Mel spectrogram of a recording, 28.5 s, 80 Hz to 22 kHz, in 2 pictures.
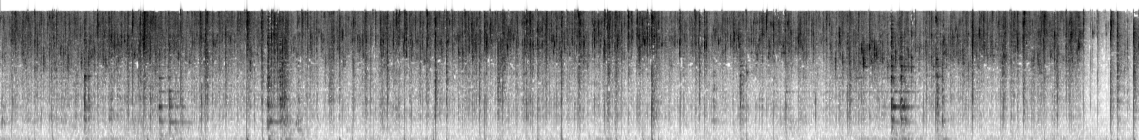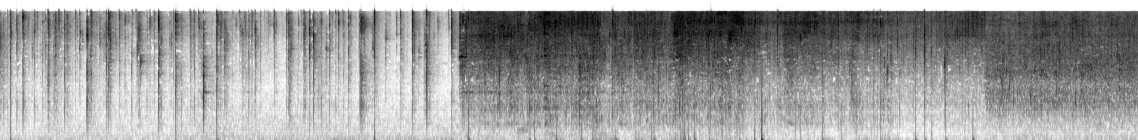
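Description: Butter sizzling and crackling in a hot stainless frying pan. After a quieter patch of sparse crackles, the sizzle turns louder and denser about 20 seconds in as strips of beef rib finger meat (galbitsal) fry in the melted butter.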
